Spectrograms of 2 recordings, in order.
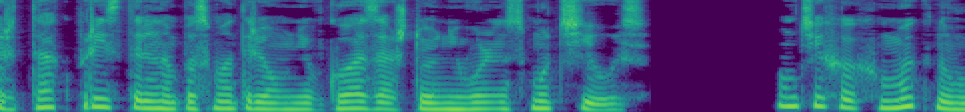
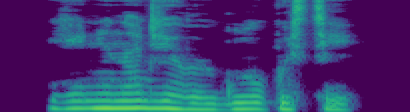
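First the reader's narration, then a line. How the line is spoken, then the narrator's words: Quiet. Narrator (Russian): тихо сказала я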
